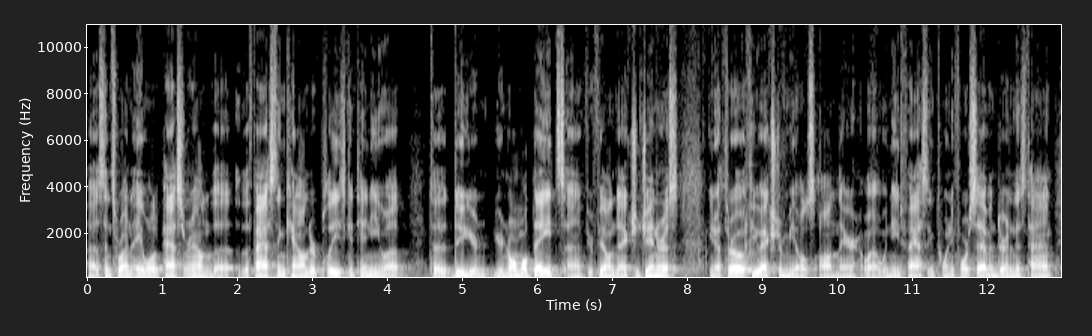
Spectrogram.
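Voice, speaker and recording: In a very deep, low voice with vocal fry, a man talks at a moderate pace with monotone, flat intonation. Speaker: church announcer. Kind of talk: announcements. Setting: online service recorded at a house. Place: church.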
